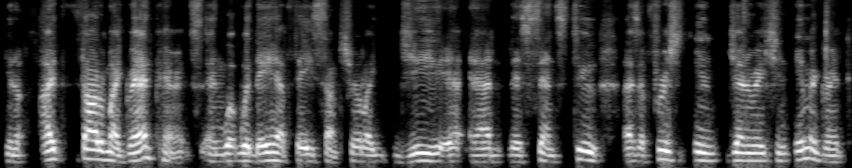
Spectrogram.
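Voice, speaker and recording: A man's voice: mid-range voice, moderate pace, few pauses, husky, no room sound. Reflective man on a dry-sounding call. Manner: conversational, frequent fillers and repeated words. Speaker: panelist. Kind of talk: reflective panel discussion. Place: video call.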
